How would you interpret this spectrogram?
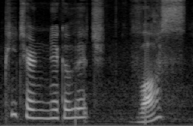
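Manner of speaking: put-on high, slow little-girl voice asking "Peter Nikovich Voss?"; small child calling out from inside the armor, high and slow; child's voice from the armor. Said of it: "Oh, oh, oh, from the armor".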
